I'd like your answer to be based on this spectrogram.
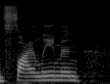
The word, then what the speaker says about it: Philemon: You might say, well, why are you saying it Philemon and then Philemon? Look, Philemon is really the right way to say it because the basis of Philemon's name, Philemon, is phileo, which means brotherly love.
